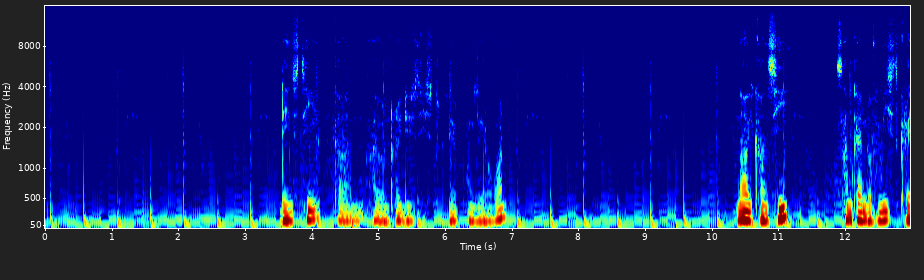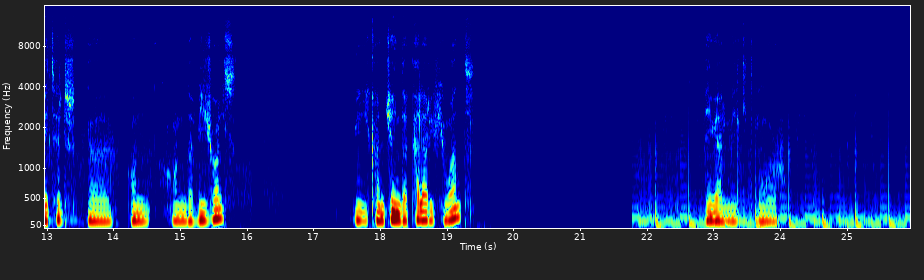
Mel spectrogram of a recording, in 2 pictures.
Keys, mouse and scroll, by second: 3.2-6.4 drag, 17.7 click.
